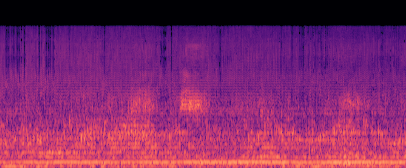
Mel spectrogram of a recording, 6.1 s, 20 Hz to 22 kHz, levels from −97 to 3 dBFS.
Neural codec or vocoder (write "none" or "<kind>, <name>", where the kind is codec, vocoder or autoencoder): vocoder, BigVGAN v2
